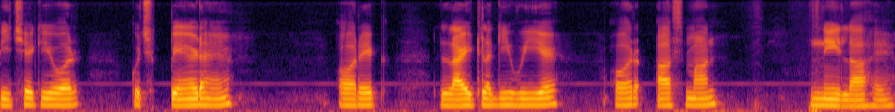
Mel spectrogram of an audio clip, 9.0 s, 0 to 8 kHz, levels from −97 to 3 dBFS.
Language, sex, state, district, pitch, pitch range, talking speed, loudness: Hindi, male, Uttar Pradesh, Muzaffarnagar, 125 Hz, 120-130 Hz, 105 wpm, -17 LUFS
